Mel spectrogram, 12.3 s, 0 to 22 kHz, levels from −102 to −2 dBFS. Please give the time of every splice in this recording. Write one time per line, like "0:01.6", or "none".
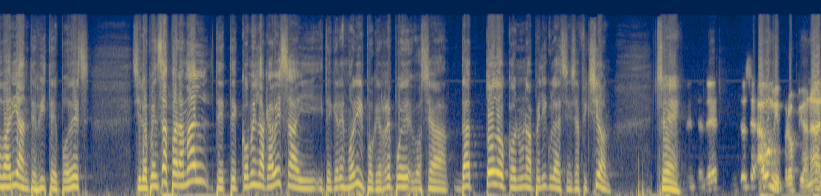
0:09.8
